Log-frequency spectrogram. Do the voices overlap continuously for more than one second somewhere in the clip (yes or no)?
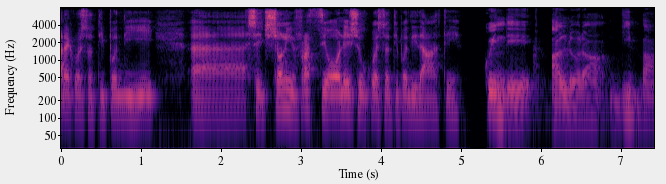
no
